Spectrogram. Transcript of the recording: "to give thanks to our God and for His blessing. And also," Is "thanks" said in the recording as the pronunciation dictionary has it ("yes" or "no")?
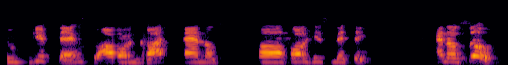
no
